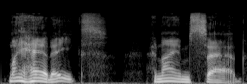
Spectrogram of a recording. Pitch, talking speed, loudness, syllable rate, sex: 130 Hz, 170 wpm, -17 LUFS, 4.6 syllables/s, male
